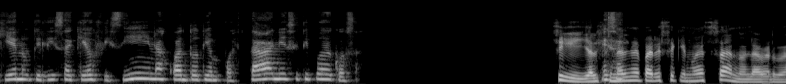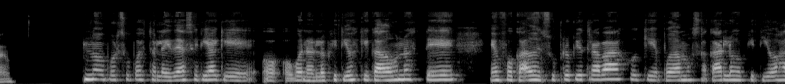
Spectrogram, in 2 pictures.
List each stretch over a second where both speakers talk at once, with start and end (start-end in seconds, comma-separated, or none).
none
